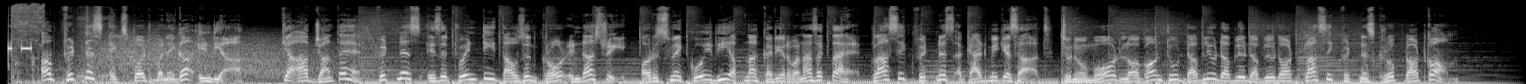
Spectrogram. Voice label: Classic Fitness Radio Spot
